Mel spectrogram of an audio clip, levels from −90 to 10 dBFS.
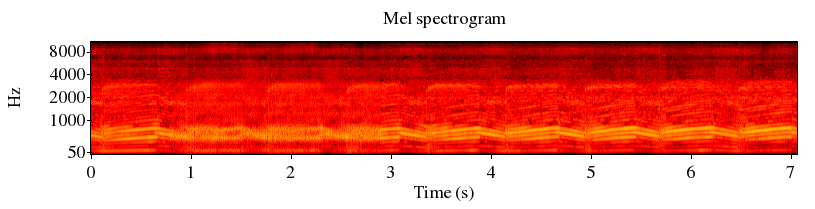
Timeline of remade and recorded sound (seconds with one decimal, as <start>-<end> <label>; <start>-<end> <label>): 0.0-0.8 recorded; 0.8-2.9 remade; 2.9-7.1 recorded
